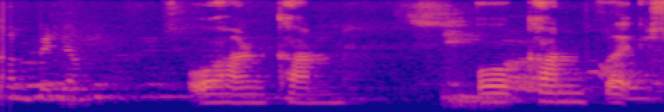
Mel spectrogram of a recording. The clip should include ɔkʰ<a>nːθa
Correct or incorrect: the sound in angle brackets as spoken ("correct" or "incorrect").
correct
